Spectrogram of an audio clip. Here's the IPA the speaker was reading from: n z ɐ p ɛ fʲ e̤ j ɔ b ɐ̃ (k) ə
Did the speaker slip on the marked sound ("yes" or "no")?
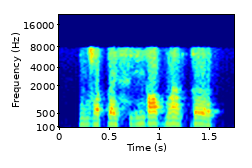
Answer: no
